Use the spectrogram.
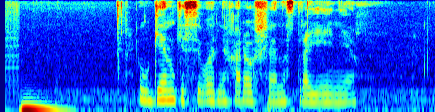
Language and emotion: Russian, positive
